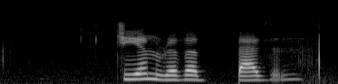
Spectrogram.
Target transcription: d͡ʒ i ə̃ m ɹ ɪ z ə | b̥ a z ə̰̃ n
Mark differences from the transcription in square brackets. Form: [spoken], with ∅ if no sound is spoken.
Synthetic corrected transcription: d͡ʒ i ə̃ m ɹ ɪ [v] ə | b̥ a z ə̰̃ n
